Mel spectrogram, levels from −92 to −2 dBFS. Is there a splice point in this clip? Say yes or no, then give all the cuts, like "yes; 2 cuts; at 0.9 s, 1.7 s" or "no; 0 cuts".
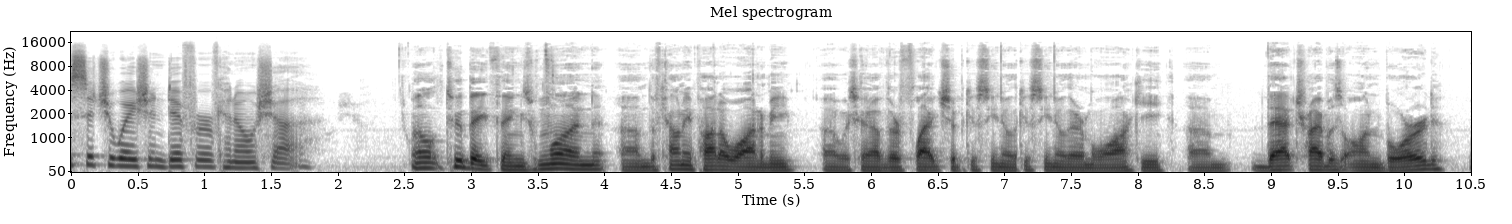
yes; 4 cuts; at 1.1 s, 4.4 s, 7.1 s, 8.3 s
